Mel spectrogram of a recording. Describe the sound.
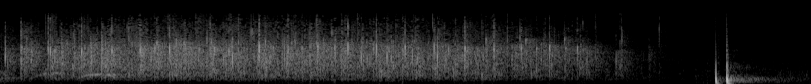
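An audience gives an extended burst of applause to welcome a guest speaker, a dense patter of clapping hands lasting several seconds. It thins out and dies away, then two soft thumps follow.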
